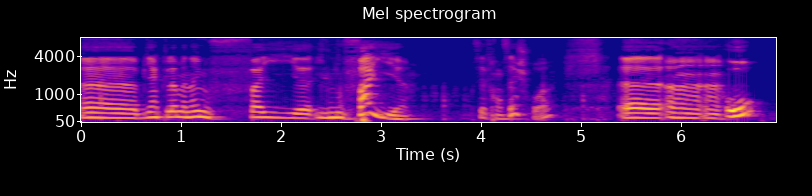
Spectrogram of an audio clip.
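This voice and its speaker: A man's voice: a little high, expressive, a little slow. Chatty man groaning over scratch cards. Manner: chatty, theatrical, addresses viewers, frequent groans. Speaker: host. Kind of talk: scratch-card video commentary.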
